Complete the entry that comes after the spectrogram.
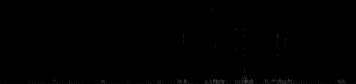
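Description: Long nails repeatedly scratch and flick at the top edge of an upright, solid, cream-colored dry bar of soap, crumbling it. The result is a quiet, irregular run of short, dry, crisp scratches and ticks with bright crackle over a faint low rumble. The scratches grow denser and louder toward the middle of the clip.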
